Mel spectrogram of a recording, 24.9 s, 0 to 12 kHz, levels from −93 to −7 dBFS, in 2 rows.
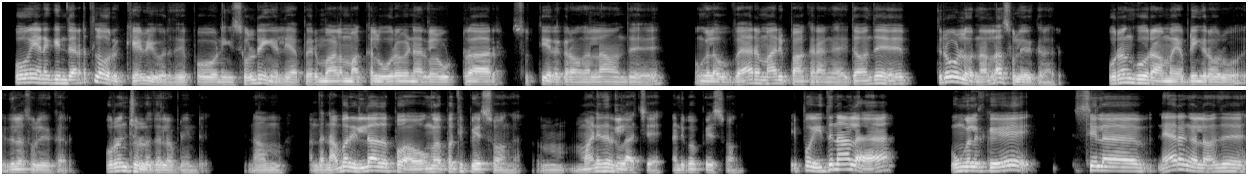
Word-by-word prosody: இப்போ 155 - +3 0.2
எனக்கு 145 -1 0
இந்த 140 0 +2
இடத்துல 175 +6 0
ஒரு - - +1
கேள்வி 115 -1 +1
வருது. 85 +1 -2
இப்போ 90 - -5 0.2
நீங்க 90 -1 -3
சொல்றீங்க 135 +3 +1
இல்லயா? 90 +1 -1
பெரும்பாலும் 105 +2 +1
மக்கள் 105 +2 -1
உறவினர்கள், 100 -1 +1
உற்றார், 100 +1 0 0.2
சுத்தி 105 +2 -8
இருக்குறவங்க 95 -3 -2
எல்லாம் 100 +1 -2
வந்து 95 0 -3 0.6
உங்கள 110 -1 +2 0.2
வேற 115 +6 +2
மாரி 130 +1 0
பாக்குறாங்க. 100 -3 -2
இத - - -2
வந்து 140 +4 +1 0.6
திருவள்ளுவர் 185 - +3
நல்லா 135 - +1
சொல்லிருக்காரு. 90 -4 -2 0.5
புறங்கூறாமை 135 -8 +3
அப்படீங்கிற 105 +2 +1
ஒரு 90 - 0 0.2
இதுல 105 0 +1
சொல்லிருக்காரு. 90 -2 -3 0.4
புறஞ்சொல்லுதல் 125 -10 +2
அப்டீன்டு. 85 -2 -10 0.5
நம் 90 -1 -4 0.4
அந்த 90 +1 -3
நபர் 155 +7 +3
இல்லாதப்போ 150 0 +3
அவங்கள 115 +2 +2
பத்தி 120 - -2
பேசுவாங்க. 95 -6 -1 0.4
ம் 95 -1 -7 0.2
மனிதர்கள் 130 -1 +2
ஆச்சே. - - -5 0.2
கண்டிப்பா - - -2
பேசுவாங்க. - - -4 0.6
இப்ப - - -3
இதுனால 205 +5 +3 1.0
உங்களுக்கு, 150 -1 +3 0.9
சில 170 -2 +3 0.6
நேரங்கள்ல 160 -10 +2
வந்து, 140 +2 +1
110 Hz, 130 wpm, -23 LUFS, 95-140 Hz, 1.0 s, இப்போ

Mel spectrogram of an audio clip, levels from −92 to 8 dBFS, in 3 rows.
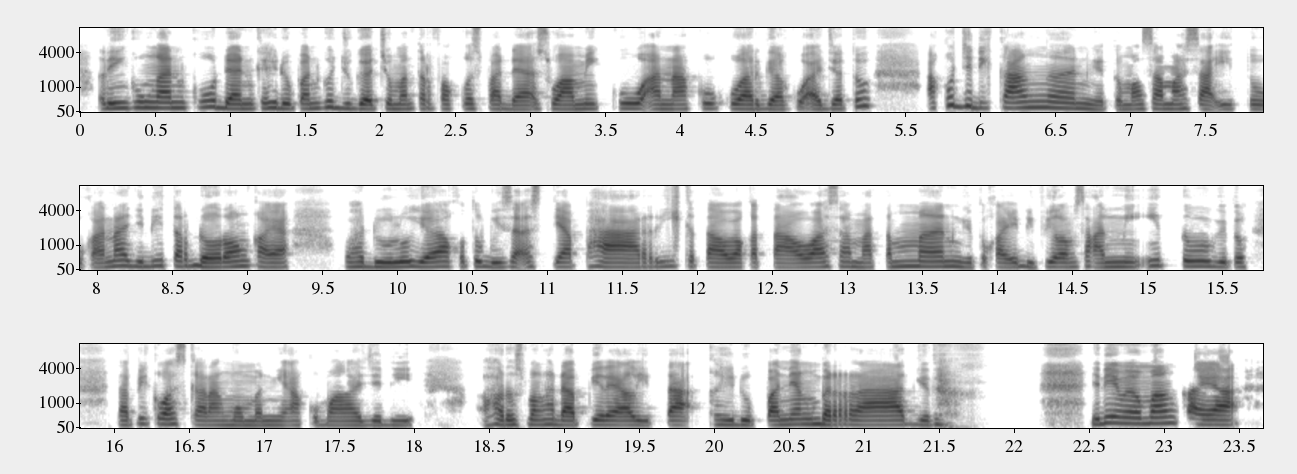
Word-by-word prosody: lingkunganku 215 +3 +1
dan 180 -1 +3
kehidupanku 195 +1 -1
juga 175 -3 +3
cuman 175 0 -3
terfokus 180 0 -6
pada 160 -2 0
suamiku, 180 +3 +1
anakku, 170 +2 -1
keluargaku 165 -2 +1
aja 170 +1 0
tuh, 275 +2 -3 0.4
aku 315 - -2
jadi 225 -7 -3
kangen 210 -2 +2
gitu, 160 +1 -9
masa-masa 170 +1 -1
itu. 165 0 -7
Karena 205 +6 -1
jadi 195 +3 -5
terdorong 195 -1 +3
kayak, 165 0 +1 0.4
wah 180 - -3
dulu 175 0 +3
ya 185 0 +4
aku 185 0 -4
tuh - - -1
bisa 170 -1 -2
setiap 175 -1 -3
hari 170 0 +2
ketawa-ketawa 165 -3 0 0.2
sama 175 -3 -5
teman 190 +2 0
gitu. 165 -2 -7
Kayak 165 0 -2
di - - -5
film 170 -1 0
Sunny 175 0 -3
itu, 210 -2 -1
gitu. 175 0 -3 0.3
Tapi 190 +5 -5
kok 200 -1 +3
sekarang 165 -3 -2
momennya 160 0 -4
aku - - -27
malah 160 -1 0
jadi, 165 +1 -5 0.4
e - - -16
harus 180 -1 0
menghadapi 180 -2 +2
realita 165 -1 +3 0.2
kehidupan 175 -1 0
yang 195 0 +1
berat, 175 -1 +4
gitu. 175 +1 -5 1.0
Jadi 195 +5 -1
memang 230 +1 +5
kayak, 185 -2 +4
175 Hz, 145 wpm, -23 LUFS, 165-195 Hz, 1.0 s, memang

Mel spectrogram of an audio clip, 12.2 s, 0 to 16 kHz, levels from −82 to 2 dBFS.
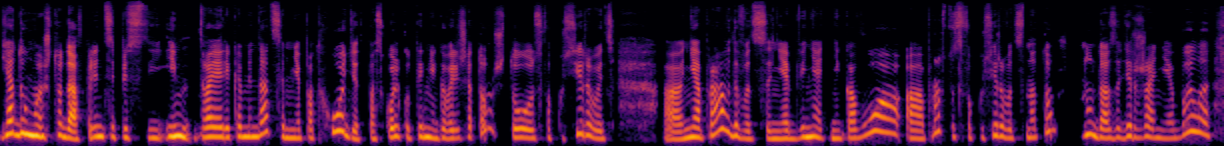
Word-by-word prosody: Я 315 +3 +5
думаю, 285 -4 +8
что 280 +3 -3
да, 215 -6 +6
в 185 - -19
принципе, 240 -1 0
с 205 - -7
им 235 +4 +5
твоя 240 +2 +3
рекомендация 245 +5 +1
мне 210 -1 -1
подходит, 215 - -1
поскольку 220 +4 -2
ты 245 - -3
не 230 -3 +3
говоришь 205 +1 -4
о 240 - -2
том, 445 - -6
что 225 - -1
сфокусировать 210 +1 -5 0.5
а, 180 +1 -1
не 230 +2 +4
оправдываться, 225 - 0
не 195 0 -2
обвинять 225 +2 0
никого, 285 - -1
а 200 -2 -1
просто 340 - -7
сфокусироваться 225 -1 -6
на 220 0 -5
том, 365 - -5
ш - - -29
ну 300 0 +1
да, 220 -5 +1
задержание 220 -2 -4
было, 320 - -2
230 Hz, 175 wpm, -21 LUFS, 210-275 Hz, 0.5 s, думаю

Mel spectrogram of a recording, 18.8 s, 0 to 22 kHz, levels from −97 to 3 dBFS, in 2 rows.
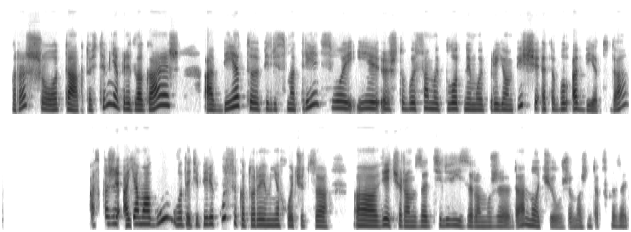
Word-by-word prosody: Хорошо. 190 - +1
Так. 165 -5 +6
То 180 - -5
есть 180 - -12
ты 270 - -4
мне 350 -5 +3
предлагаешь 205 - +4 0.4
обед, 220 - +3
э, 210 -2 +3
пересмотреть 205 - -4
свой, 235 - +1
и, 225 +2 -2 0.2
э, 100 -1 0
чтобы 210 - -2
самый 210 -1 -1
плотный 200 0 0
мой 185 0 -1
прием 185 -1 -2
пищи 345 - 0
это 200 -1 -3
был 205 +2 -2
обед, 185 -5 +1
да? 355 - -1 1.3
А - - -2
скажи, 250 0 -3
а - - +6
я 240 - +6
могу 235 - +4 0.2
вот 220 - -4
эти - - -2
перекусы, 240 - -2
которые 200 -1 -2
мне 195 0 -2
хочется, 170 - -3 0.4
а, 180 -1 +5
вечером 185 -4 0
за 170 +1 -2
телевизором 180 -2 -7
уже, 160 +1 -6
да, - - -1
ночью 175 - -4
уже, 75 0 -11
можно 75 0 -12
так - - -16
сказать. 85 -2 -12
195 Hz, 145 wpm, -22 LUFS, 180-230 Hz, 1.3 s, Так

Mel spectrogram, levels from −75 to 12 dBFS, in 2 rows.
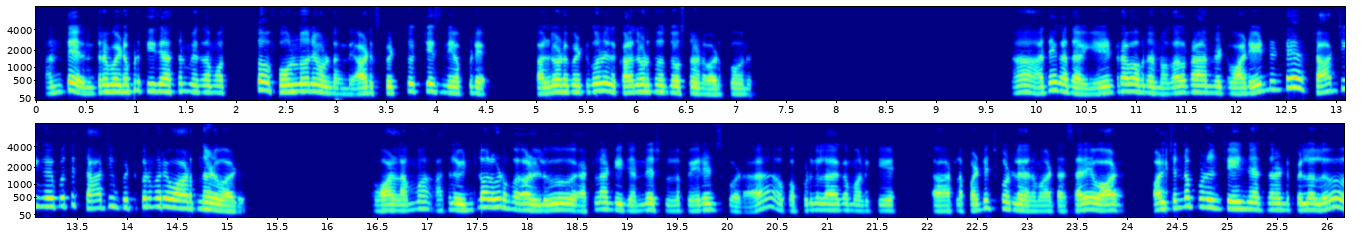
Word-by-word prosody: అంతే 175 +7 +3 0.2
నిద్ర 170 +5 -1
పోయేటప్పుడు 185 +4 +2
తీసేస్తాను. 195 0 +1
మిగితా 175 -1 -1
మొత్తం 165 +7 -1
ఫోనులోనే 190 +2 +3
ఉంటుంది. 140 -4 -6
ఆడికి 150 0 0
స్పెక్ట్స్ 155 +5 -2
ఓచ్చేసినయి 185 -5 0
అప్పుడే. 150 0 -2 0.6
కళ్ళజోడు 175 +5 +3
పెట్టుకొని 185 +2 +2
కళ్ళజోడుతో 180 +2 +2
చూస్తున్నాడు 155 -4 0
వాడు 125 0 -1
ఫోను. 135 -2 -6 2.7
ఆ! - - +1 0.2
అదే 220 +8 +2
కదా! 160 -6 +3 0.2
ఏంట్రా 175 +5 +2
బాబు 180 -2 +3
నన్నోదల్రా 155 +4 +1
అన్నట్టు. 155 -2 -5
వాడేంటంటే 205 - +1 0.2
ఛార్జింగ్ 205 +9 +1
అయిపోతే 245 +3 -1
ఛార్జింగ్ 210 +4 -2
పెట్టుకొని 215 +2 -2
మరీ 235 0 +4
వాడుతున్నాడు 185 -5 +4
వాడు. 125 -4 -1 1.4
వాళ్ళమ్మ 145 +4 0 0.2
అసలు 155 +3 -4
ఇంట్లోళ్ళు 220 +9 +1
కూడా 215 -2 +1 0.2
వాళ్ళు 145 -2 +2 0.3
ఎట్లాంటే, 165 +5 -4
ఈ - - -8
జనరేషన్‍లో 140 -1 -5
పేరెంట్స్ 155 +2 -3
కూడా, 115 -1 -8 0.3
ఒకప్పుడుగులాగా 150 +3 -2
మనకి 135 +1 -10 0.5
ఆహ్, 130 0 0
అట్లా 135 0 -8
పట్టిచ్చుకోవట్లేదనమాట. 145 -7 -2 0.2
సరే 155 +4 +3
వా 145 - +5 0.5
వాళ్ళు 170 +1 +4
చిన్నప్పటి 230 +2 -1
నుంచి 200 -2 -5
ఏం 185 - +3
చేస్తున్నారంటే 160 -2 -2
పిల్లలు 155 +1 +1
165 Hz, 130 wpm, -25 LUFS, 145-190 Hz, 2.7 s, వా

